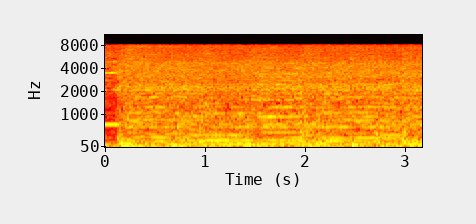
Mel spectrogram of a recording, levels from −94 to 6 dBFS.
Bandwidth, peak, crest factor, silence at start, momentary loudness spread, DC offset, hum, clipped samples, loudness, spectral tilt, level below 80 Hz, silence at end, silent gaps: 8.4 kHz; -4 dBFS; 14 dB; 0 s; 1 LU; 0.6%; none; under 0.1%; -17 LUFS; -3 dB/octave; -28 dBFS; 0 s; none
